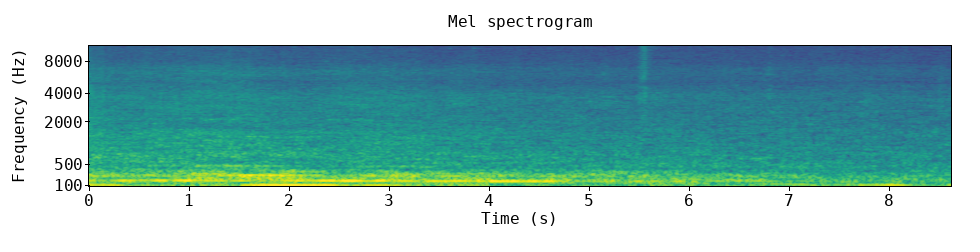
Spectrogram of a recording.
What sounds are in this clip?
engine of unclear size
